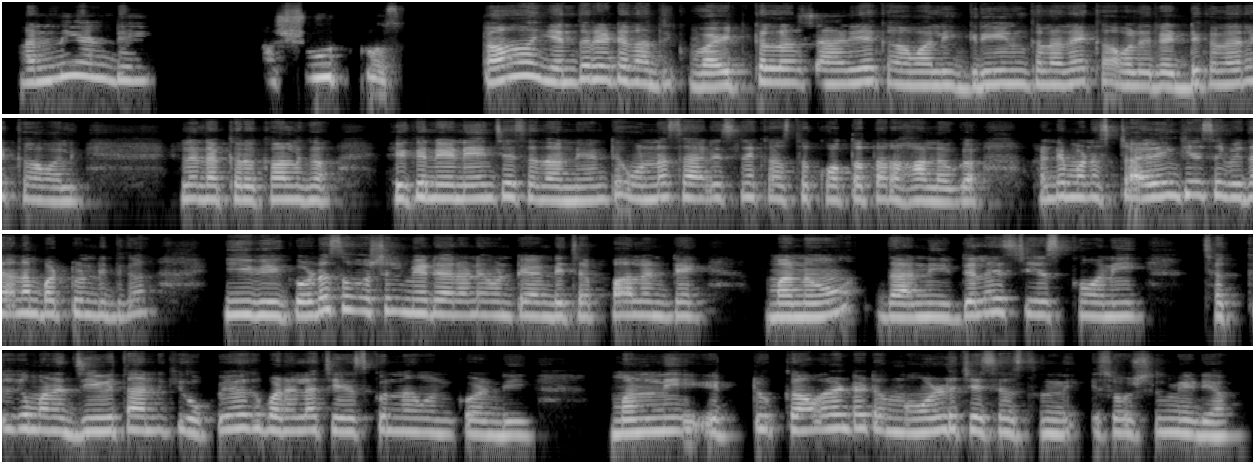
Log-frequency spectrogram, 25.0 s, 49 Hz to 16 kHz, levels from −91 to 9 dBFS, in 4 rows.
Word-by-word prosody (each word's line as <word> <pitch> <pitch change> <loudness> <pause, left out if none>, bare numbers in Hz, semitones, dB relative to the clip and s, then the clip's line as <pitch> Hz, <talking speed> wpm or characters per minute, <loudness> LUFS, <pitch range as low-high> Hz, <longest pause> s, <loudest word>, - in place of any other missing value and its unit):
అన్నీ 285 +7 +2
అండి. 285 -3 -1 0.7
ఆ - - -11
షూట్ 320 0 +2
కోసం - - -5 0.4
ఆ! - - +10 0.3
ఎంత 255 +3 +1
రేటైన 285 -3 +4
అది. 230 0 -5 0.2
వైట్ 210 +1 +5
కలర్ 255 -1 +4
సారీయే 240 +2 +2
కావాలి, 220 -1 +2
గ్రీన్ 235 +2 +1
కలరే 230 +1 +2
కావాలి, 215 0 +1
రెడ్డు 205 +2 +2
కలరే 235 +4 -1
కావాలి, 220 -2 -2 0.5
ఇలా 250 - -1
రకరకాలుగా. 240 -1 +1 0.4
ఇక 250 - -4
నేనేం 255 0 +4
చేసేదాన్ని 235 -5 +1
అంటే 245 +5 -4
ఉన్న 250 +1 +1
శారీస్‌నే 260 +1 0
కాస్త 250 0 -4
కొత్త 240 +1 +1
తరహాలోగా 220 -2 +2 0.3
అంటే 275 - 0
మనం 270 0 +1
స్టైలింగ్ 275 +3 +3
చేసే 300 0 -1
విధానం 265 0 +2
బట్టి 260 +1 -2
ఉంటుందిగా. 240 +1 -5 0.5
ఇవి 245 -1 +3
కూడా 285 +7 +4
సోషల్ 295 -1 -2
మీడియా 260 -1 +3
లోనే 245 0 -2
ఉంటాయండి. 230 -1 -1
చెప్పాలంటే. 240 +1 -1 0.4
మనం 225 0 +5 0.3
దాన్ని 220 0 +3
యుటిలైజ్ 265 +6 -1
చేసుకొని 235 -2 -2 0.4
చక్కగా 230 +5 -3
మన 255 - +1
జీవితానికి 250 +1 +1
ఉపయోగపడేలా 255 0 0
చేసుకున్నాం 240 0 -3
అనుకోండి 205 -1 -2 0.5
మనల్ని 235 +3 +2 0.2
ఎటు 200 +6 -6 0.2
కావాలంటే 275 +3 +3
అటు 270 - -3
మోల్డ్ 240 +4 +2
చేసేస్తుంది, 220 -3 -2
ఈ - - -8
సోషల్ 225 +1 -4
మీడియా. 200 -2 0
245 Hz, 150 wpm, -23 LUFS, 230-260 Hz, 0.7 s, ఆ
